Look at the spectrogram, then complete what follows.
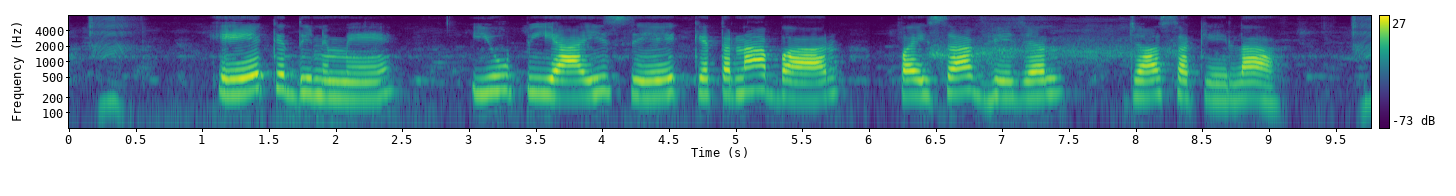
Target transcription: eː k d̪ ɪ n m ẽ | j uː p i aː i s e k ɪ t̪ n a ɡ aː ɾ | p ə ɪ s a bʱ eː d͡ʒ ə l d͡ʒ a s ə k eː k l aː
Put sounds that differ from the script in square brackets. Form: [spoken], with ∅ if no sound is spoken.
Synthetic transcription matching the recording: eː k d̪ ɪ n m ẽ | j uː p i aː i s e k ɪ t̪ n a [b] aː ɾ | p ə ɪ s a bʱ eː d͡ʒ ə l d͡ʒ a s ə k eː [∅] l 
